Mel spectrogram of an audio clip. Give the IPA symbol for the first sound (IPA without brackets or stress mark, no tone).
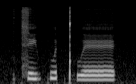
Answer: t͡s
